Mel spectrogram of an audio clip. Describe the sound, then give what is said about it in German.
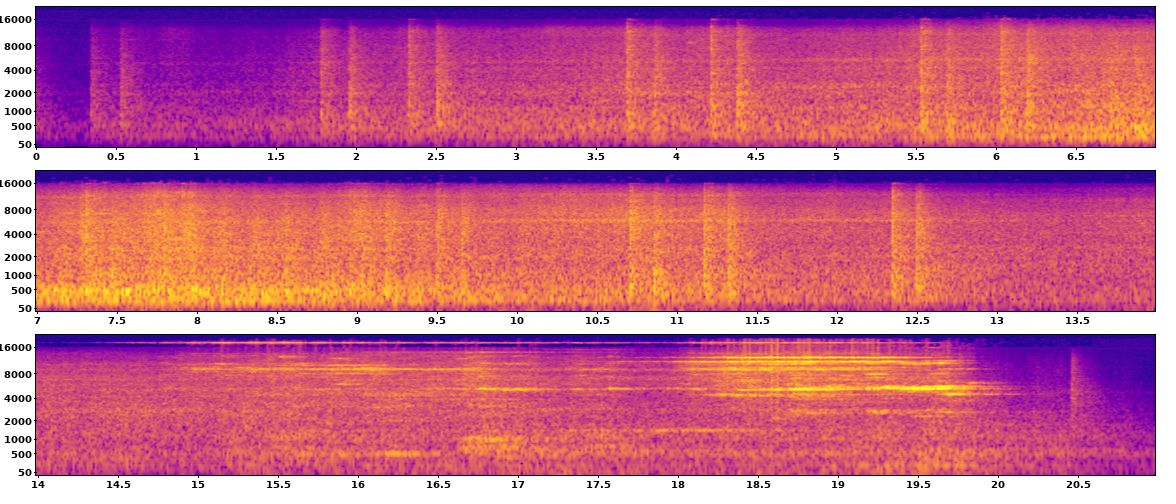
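A train rolling into Berlin Hauptbahnhof gives a rumbling clatter that swells to a loud peak and then eases. Scattered clicks run throughout, and shrill wheel squeals ring out high above the rumble toward the end. “Frauke ist sehr aufgeregt, als der Zug in Berlin Hauptbahnhof hält.”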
